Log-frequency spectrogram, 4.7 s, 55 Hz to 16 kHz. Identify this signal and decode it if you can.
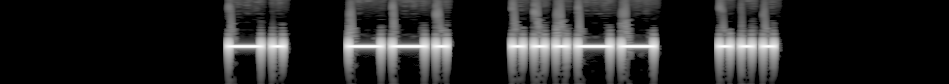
Morse code, heard as a keyed tone, about 22 wpm, spaced as for 16 wpm, 700 Hz. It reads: NG3S
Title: USA Call Signs - 4 Characters - 2x Character Spacing - 22wpm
